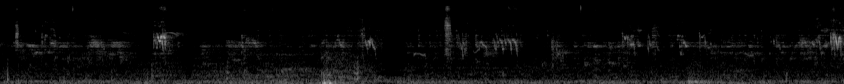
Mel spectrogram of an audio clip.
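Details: Happy budgerigar chirps and warbles in bursts, with loud sharp clicks at intervals and a brief thump or flutter-like sound partway through.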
